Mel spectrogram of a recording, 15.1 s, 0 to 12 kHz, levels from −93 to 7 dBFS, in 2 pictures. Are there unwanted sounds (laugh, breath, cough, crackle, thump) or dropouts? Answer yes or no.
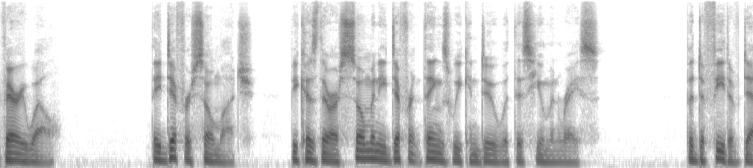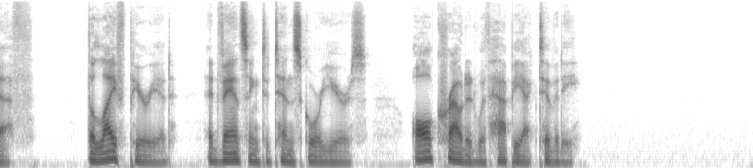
no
